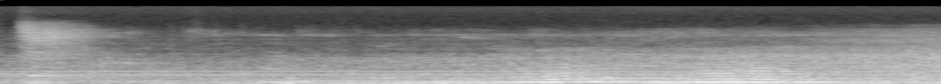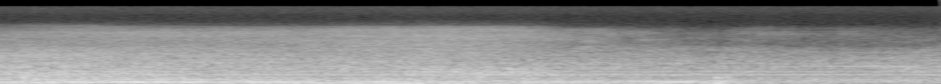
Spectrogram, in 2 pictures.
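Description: A bus engine rumbles louder as the bus pulls away and then eases off.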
